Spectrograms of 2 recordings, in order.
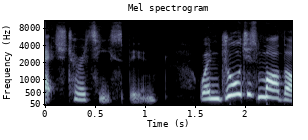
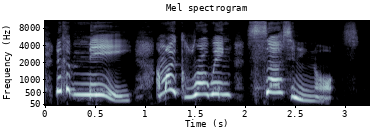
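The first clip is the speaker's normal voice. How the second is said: put-on higher, mean old woman's voice; nasty Grandma; 10 semitones higher than usual. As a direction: sneer it like a wicked granny. Grandma lectures.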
